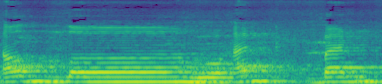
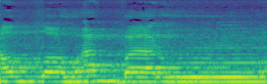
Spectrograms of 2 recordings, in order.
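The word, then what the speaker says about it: الله أكبر: Jadi, yang benar tuh yang sederhana saja. Allahu Akbar. Selesai. Kalau mau Allahu Akbar jangan Allahu Akbaru.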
